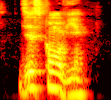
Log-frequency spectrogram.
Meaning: inflection of disconvenir: 1. first/second-person singular present indicative 2. second-person singular imperative
- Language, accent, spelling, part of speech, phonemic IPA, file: French, Canada, disconviens, verb, /dis.kɔ̃.vjɛ̃/, LL-Q150 (fra)-disconviens.wav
